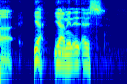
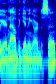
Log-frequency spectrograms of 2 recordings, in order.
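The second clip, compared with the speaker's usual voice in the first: mock-calm pilot announcer voice, lower, quieter; 2 semitones lower, 3 dB quieter than usual. Imagining Seth speaking over the plane's mic, the speaker is imitating Seth's calm pilot voice. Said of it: "You do have a calming voice".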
